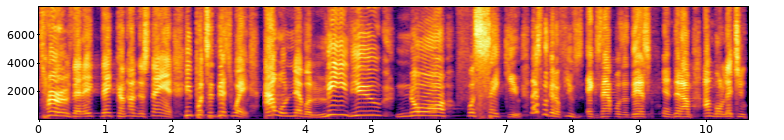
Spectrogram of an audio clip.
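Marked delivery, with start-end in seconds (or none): 3.4-7.3 "I will never leave you nor forsake you" slow and drawn out, each phrase weighted; emphatic promise. Acted. Preacher voicing God reassuring his people, emphatic promise. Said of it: "He emphatically tells them".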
